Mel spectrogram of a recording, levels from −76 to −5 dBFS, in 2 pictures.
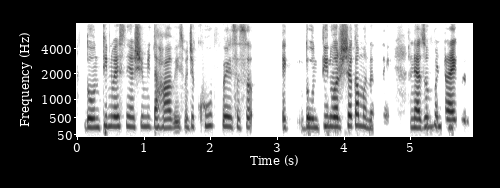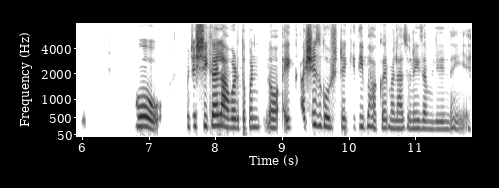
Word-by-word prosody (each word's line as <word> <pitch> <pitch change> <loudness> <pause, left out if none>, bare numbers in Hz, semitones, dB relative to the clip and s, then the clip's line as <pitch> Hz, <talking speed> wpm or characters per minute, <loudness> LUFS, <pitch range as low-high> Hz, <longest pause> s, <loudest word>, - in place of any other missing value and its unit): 2-3 245 +3 -1
वेळेस 265 0 +1
नाही 265 -1 -2
अशी 265 +2 +3
मी - - -9
10 230 -2 0
वेळेस 130 - -7
म्हणजे 255 +1 -3
खूप 285 +1 -8
वेळेस 260 -2 0
असं 245 +1 -2 0.5
एक - - -3 0.2
2-3 245 +2 -1
वर्ष 255 +1 +5
का 295 - +3
म्हणत 250 -6 -7 0.2
नाही - - -15 0.3
आणि 235 0 0
अजून 255 +2 +2
पण 280 -2 -6
ट्राय 225 -1 +7
करते. 430 0 -15 0.8
हो, 265 -1 +1 0.5
म्हणजे 280 +1 -3
शिकायला 285 0 +6
आवडतं, 235 -2 -1
पण 245 0 -7 0.2
अ, 230 -1 -2
एक 235 - -2
अशीच 310 +3 +7
गोष्ट 250 -2 -3
आहे, 240 - -5
की 250 - -14
ती 265 - -1
भाकर 225 -3 -8
मला 215 -1 -8
अजूनही 215 -1 -7
जमलेली 200 -1 -11
नाही 200 0 -14
आहे. 210 - -15
245 Hz, 205 wpm, -22 LUFS, 230-270 Hz, 0.8 s, ट्राय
